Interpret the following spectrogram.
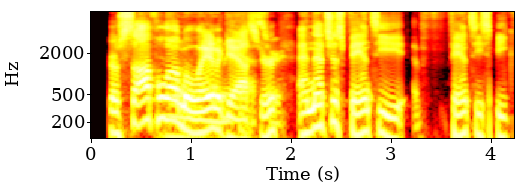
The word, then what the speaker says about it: Drosophila melanogaster: Let's just get the correct pronunciation there. Drosophila melanogaster. All right, let's say it one more time, slower. Drosophila melanogaster. Drosophila melanogaster, and that's just fancy speak for fruit flies.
